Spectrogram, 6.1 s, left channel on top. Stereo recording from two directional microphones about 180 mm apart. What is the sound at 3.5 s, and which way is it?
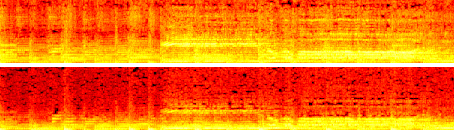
Music, 35° left (ahead or behind).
